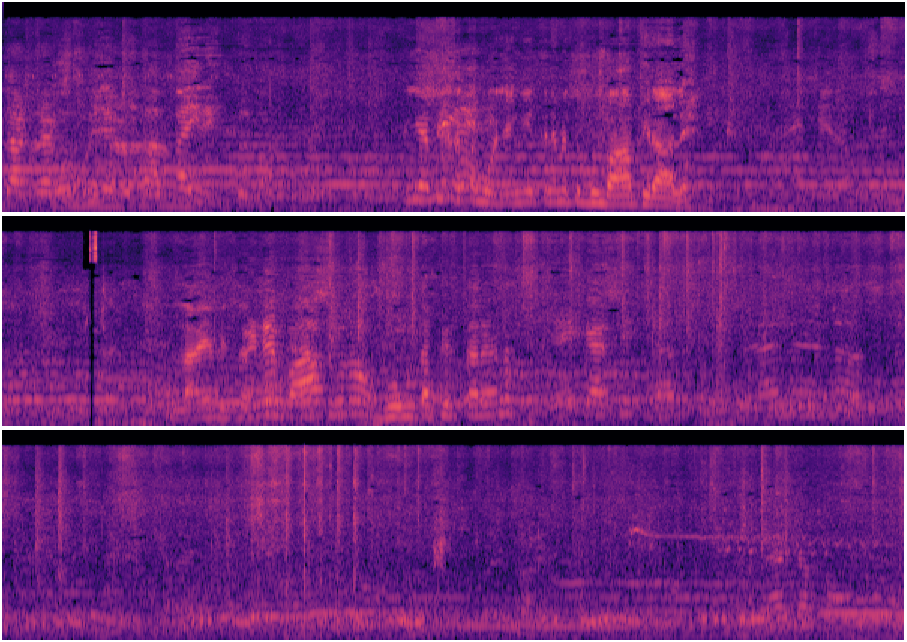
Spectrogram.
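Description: Pigeons coo softly outdoors.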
